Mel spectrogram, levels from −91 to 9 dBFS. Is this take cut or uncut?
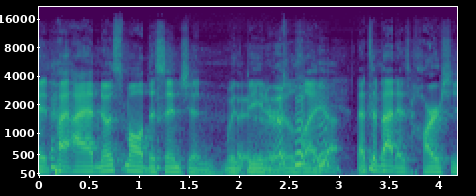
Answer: uncut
